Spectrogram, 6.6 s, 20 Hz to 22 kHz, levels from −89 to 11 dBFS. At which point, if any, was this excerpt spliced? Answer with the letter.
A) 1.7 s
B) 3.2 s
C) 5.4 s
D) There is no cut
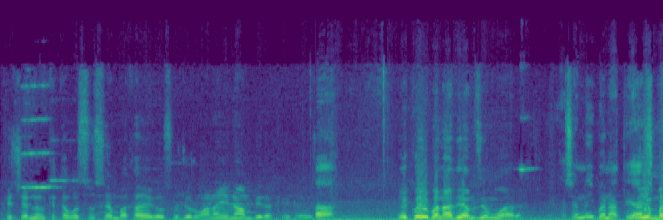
B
